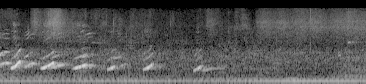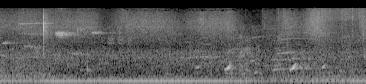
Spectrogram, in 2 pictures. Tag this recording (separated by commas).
gibbon howling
